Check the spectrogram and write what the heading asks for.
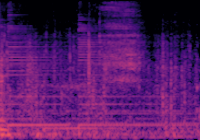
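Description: Soft background music of a few long held notes.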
